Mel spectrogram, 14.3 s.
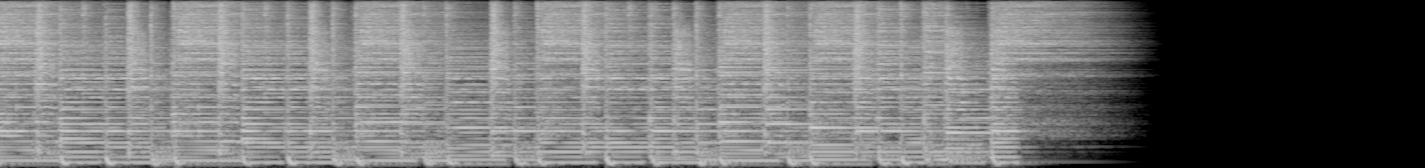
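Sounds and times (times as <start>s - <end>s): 
instrumental music: 0.0s - 11.2s.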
